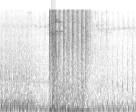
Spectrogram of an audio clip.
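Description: Gunfire rattles in a rapid burst.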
